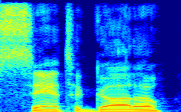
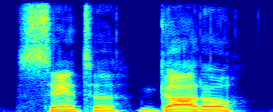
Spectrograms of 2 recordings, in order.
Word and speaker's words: Santa Gatto: You know, it's pronounced how you fucking read it. Santa Gatto. People see S-A-N-T and they see a G in there and they go, oh, Santiago, and they're like, oh, he's Spanish.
